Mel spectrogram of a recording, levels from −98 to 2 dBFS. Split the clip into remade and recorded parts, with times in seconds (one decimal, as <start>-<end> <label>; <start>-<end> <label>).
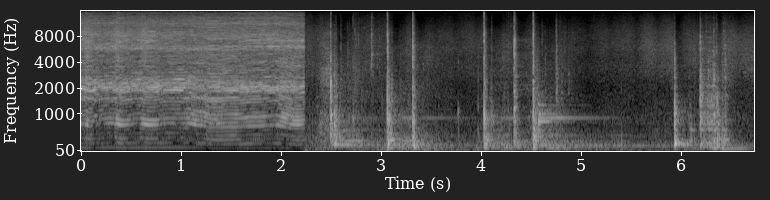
0.0-6.7 recorded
